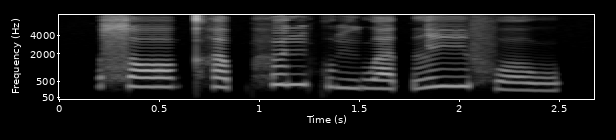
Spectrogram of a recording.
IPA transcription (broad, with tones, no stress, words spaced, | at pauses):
sɔː˧kʰɐ˧p̚hɵ˥nkʷɪ˨ŋ wɐ˨t̚liː˥fo˨˩w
